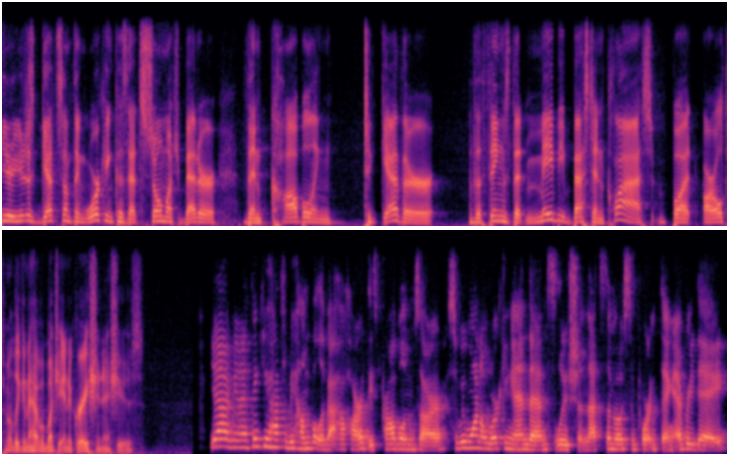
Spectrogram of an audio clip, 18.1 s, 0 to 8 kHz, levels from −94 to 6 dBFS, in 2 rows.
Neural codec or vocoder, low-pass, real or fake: none; 7.2 kHz; real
